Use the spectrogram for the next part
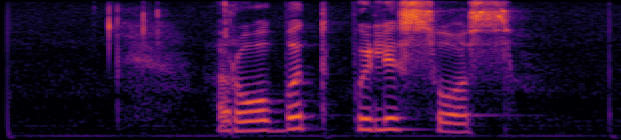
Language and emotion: Russian, neutral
